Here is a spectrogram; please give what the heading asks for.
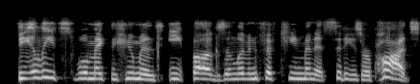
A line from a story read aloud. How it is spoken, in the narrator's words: Chester blurted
